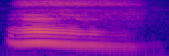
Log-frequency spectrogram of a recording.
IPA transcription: ð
